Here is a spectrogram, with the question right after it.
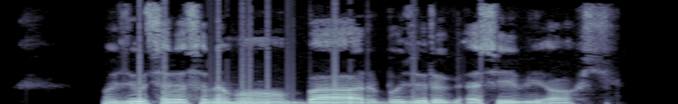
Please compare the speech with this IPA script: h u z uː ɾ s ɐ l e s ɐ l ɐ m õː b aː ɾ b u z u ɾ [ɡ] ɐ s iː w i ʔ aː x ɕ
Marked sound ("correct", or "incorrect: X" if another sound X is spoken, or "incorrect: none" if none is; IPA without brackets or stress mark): correct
